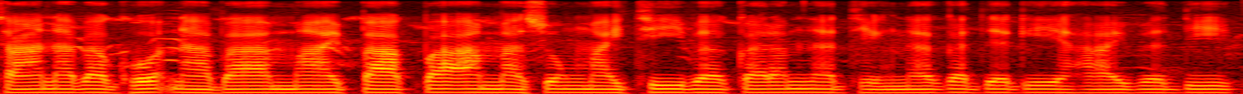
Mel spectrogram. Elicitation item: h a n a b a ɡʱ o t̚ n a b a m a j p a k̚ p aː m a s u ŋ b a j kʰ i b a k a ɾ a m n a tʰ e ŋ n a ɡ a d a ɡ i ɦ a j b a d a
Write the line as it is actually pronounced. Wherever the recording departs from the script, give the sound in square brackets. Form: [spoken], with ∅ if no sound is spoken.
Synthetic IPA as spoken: [s] a n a b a ɡʱ o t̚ n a b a m a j p a k̚ p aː m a s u ŋ [m] a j [tʰ] i b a k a ɾ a m n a tʰ e ŋ n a ɡ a d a ɡ i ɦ a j b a d [i]

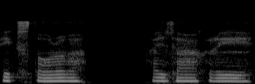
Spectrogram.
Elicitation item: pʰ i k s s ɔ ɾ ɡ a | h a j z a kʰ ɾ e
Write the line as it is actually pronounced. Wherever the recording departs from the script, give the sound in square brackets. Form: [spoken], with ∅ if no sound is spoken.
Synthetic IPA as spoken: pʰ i k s [t] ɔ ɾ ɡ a | h a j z a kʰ ɾ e

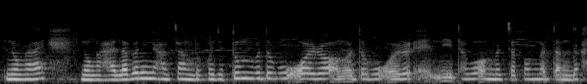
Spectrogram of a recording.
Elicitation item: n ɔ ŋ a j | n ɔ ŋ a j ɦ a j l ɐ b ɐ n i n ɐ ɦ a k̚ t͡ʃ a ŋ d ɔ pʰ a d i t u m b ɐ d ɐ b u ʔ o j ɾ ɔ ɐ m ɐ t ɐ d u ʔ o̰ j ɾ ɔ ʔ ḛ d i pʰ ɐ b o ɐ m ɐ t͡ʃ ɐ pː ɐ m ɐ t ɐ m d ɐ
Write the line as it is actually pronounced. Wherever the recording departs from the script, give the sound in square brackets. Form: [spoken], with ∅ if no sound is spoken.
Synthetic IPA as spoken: n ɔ ŋ a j | n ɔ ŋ a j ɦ a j l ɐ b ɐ n i n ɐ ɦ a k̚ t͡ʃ a ŋ d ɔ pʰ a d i t u m b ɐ d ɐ b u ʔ o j ɾ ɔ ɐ m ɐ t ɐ [b] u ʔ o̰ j ɾ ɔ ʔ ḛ [n] i [tʰ] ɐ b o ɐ m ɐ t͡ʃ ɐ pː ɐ m ɐ t ɐ m d ɐ

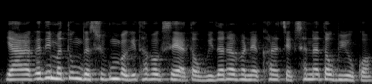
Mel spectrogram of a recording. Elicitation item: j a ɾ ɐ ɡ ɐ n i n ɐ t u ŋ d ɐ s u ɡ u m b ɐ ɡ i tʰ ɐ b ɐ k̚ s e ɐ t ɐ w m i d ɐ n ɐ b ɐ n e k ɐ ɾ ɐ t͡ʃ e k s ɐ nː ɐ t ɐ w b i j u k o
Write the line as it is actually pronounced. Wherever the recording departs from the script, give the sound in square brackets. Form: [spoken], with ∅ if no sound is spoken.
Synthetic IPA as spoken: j a ɾ ɐ ɡ ɐ [d] i [m] ɐ t u ŋ d ɐ s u ɡ u m b ɐ ɡ i tʰ ɐ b ɐ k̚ s e ɐ t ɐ w [b] i d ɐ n ɐ b ɐ n e [kʰ] ɐ ɾ ɐ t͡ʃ e k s ɐ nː ɐ t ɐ w b i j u k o

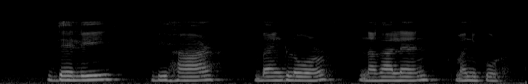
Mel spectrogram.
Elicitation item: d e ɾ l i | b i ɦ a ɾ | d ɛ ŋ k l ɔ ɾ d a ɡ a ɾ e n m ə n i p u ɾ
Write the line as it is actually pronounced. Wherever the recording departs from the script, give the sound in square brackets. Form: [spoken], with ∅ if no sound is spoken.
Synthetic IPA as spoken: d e [∅] l i | b i ɦ a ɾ | [b] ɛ ŋ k l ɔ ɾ [n] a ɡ a [l] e n m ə n i p u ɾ

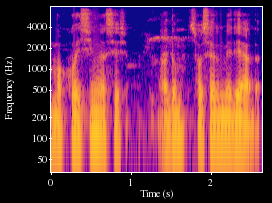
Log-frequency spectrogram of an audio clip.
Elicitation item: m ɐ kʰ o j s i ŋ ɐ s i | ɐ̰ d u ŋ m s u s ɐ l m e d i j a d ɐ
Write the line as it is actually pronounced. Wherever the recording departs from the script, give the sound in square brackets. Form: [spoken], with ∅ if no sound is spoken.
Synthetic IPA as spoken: m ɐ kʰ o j s i ŋ ɐ s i | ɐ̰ d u [∅] m s [o] s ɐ l m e d i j a d ɐ

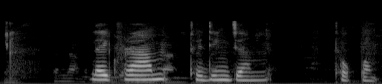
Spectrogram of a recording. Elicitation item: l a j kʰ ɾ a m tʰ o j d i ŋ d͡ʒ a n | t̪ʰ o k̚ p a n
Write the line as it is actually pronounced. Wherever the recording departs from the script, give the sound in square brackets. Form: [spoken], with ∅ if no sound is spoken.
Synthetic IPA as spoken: l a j kʰ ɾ a m tʰ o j d i ŋ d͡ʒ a [m] | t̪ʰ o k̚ p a [m]

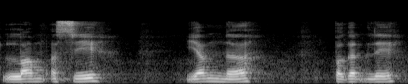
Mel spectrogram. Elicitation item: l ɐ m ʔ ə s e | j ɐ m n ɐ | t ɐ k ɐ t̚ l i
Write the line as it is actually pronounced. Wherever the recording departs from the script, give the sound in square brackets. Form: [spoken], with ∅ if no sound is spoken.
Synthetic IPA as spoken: l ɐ m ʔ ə s [i] | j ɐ m n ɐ | [p] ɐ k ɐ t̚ l [e]

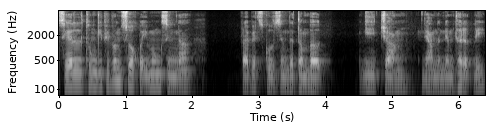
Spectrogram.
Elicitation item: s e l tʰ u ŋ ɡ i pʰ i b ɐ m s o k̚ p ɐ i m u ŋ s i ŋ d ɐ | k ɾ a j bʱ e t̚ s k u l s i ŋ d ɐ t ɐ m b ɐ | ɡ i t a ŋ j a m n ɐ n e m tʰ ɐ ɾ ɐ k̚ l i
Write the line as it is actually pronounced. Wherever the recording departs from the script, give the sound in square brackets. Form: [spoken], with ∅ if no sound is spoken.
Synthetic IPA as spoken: s e l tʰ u ŋ ɡ i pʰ i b ɐ m s o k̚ p ɐ i m u ŋ s i ŋ [n] ɐ | [p] ɾ a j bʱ e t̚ s k u l s i ŋ d ɐ t ɐ m b ɐ | ɡ i [t͡ʃ] a ŋ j a m n ɐ n e m tʰ ɐ ɾ ɐ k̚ l i

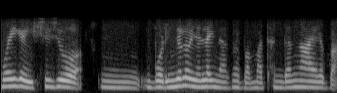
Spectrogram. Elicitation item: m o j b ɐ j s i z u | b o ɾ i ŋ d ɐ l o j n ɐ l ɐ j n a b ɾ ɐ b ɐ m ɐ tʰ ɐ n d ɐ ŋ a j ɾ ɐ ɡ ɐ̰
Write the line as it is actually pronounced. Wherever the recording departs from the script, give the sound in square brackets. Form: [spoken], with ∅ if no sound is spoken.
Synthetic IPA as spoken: m o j [ɡ] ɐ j s i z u | b o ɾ i ŋ d ɐ l o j n ɐ l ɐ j n a [ɡ] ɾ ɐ b ɐ m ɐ tʰ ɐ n d ɐ ŋ a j ɾ ɐ [b] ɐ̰

